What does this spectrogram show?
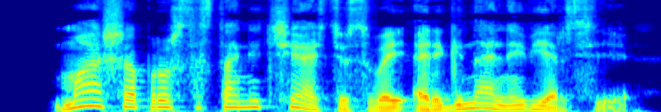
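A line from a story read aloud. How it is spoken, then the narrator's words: Calm. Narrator (Russian): спокойно произнес Ирамю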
